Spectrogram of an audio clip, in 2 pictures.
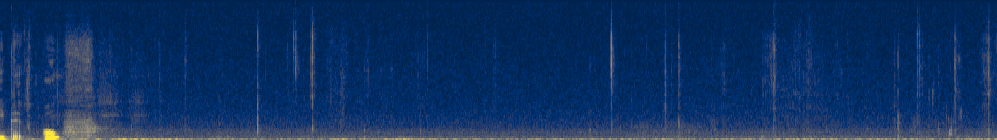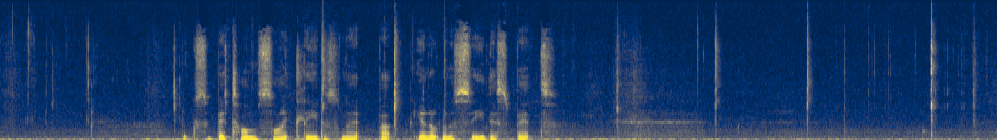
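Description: Paper crinkles as it is folded by hand.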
